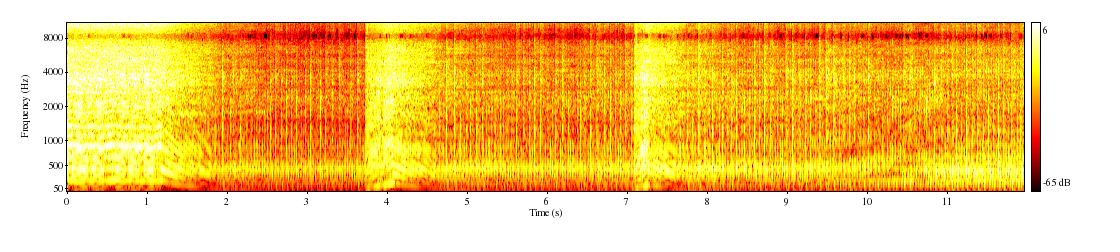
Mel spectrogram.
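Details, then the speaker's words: Stihl MS201TC chainsaw after performance work, fresh fuel and new fuel filter, restarted from scratch; fires, revs, settles to steady two-stroke idle with clean throttle blips; normal running, problem likely clogged fuel filter. "So, you know, nothing necessarily wrong with the fuel. I think it was more fuel filter related, that it just had a hard time picking up fuel."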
